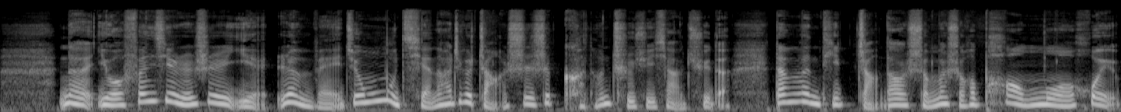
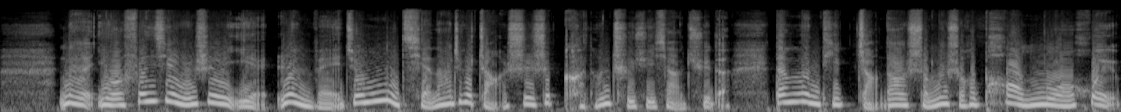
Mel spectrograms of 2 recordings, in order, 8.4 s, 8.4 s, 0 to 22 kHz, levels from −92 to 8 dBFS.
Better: first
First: none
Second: distortion; slight; 18% of the sound clipped

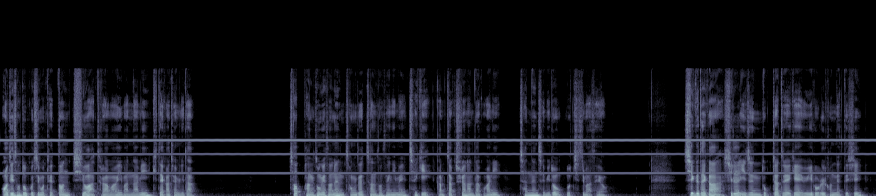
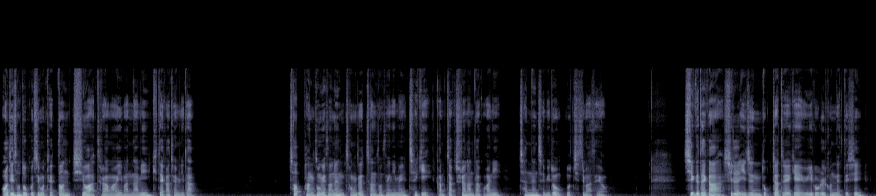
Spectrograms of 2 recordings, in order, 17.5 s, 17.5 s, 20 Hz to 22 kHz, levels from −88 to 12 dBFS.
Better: second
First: high-pitched whine; loud; throughout; 6.5 kHz, 9 dB below the speech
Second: none

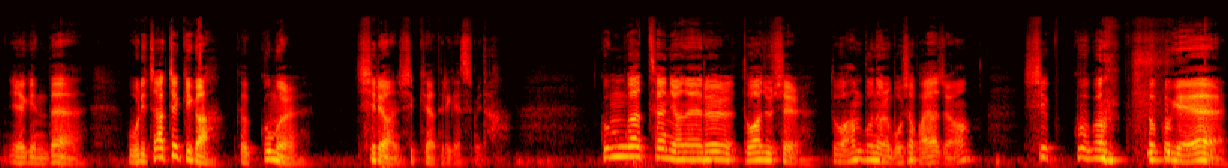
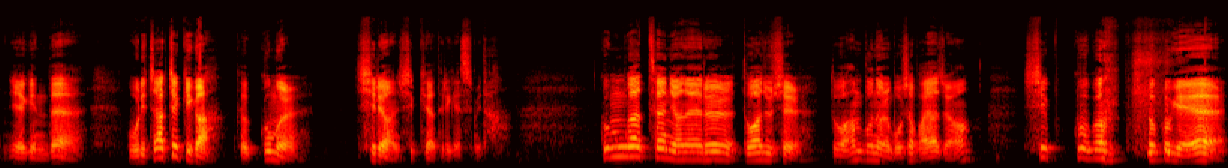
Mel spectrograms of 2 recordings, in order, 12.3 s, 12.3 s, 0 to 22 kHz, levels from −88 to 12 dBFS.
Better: first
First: none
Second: thin; somewhat; fading below 300 Hz

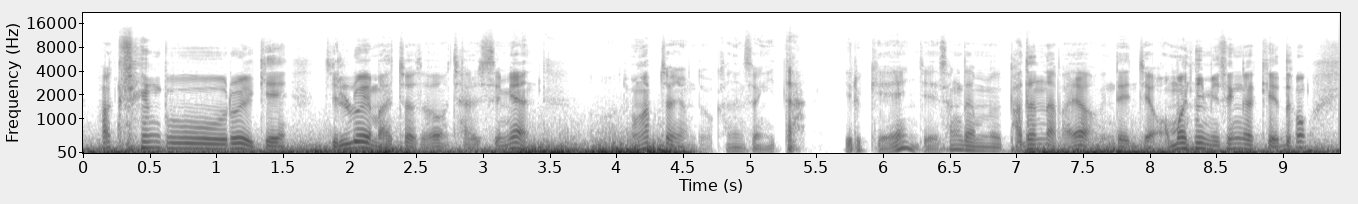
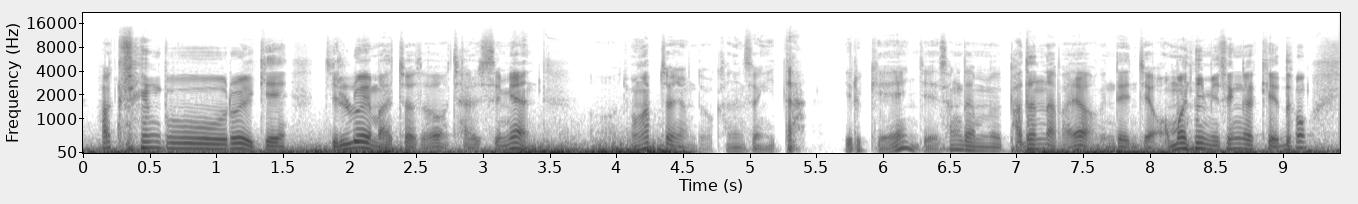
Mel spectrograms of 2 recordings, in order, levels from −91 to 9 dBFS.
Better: second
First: wind noise on the microphone; heavy; until 4.5 s and from 7 s on; 6 dB below the speech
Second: wind noise on the microphone; occasional gusts; until 4.5 s and from 7 s on; 10 dB below the speech

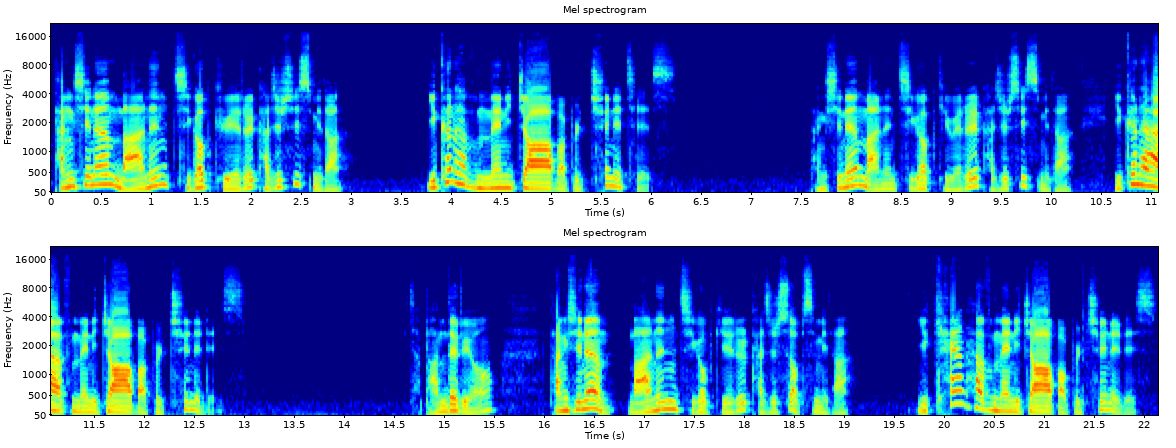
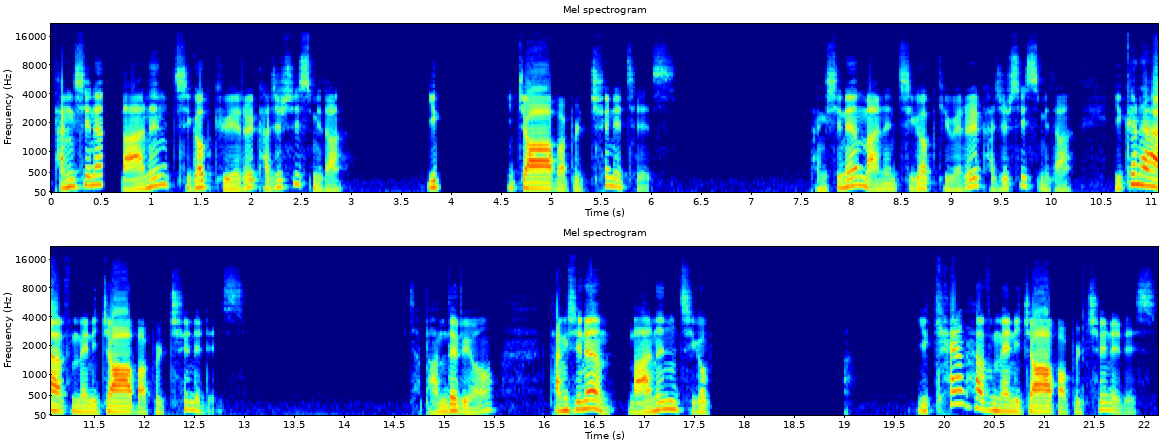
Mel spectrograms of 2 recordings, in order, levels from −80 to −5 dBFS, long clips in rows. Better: first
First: none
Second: audio cutting out; at 0.5 s, at 4 s for 0.5 s and at 18 s for 1.5 s

